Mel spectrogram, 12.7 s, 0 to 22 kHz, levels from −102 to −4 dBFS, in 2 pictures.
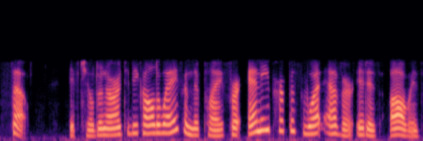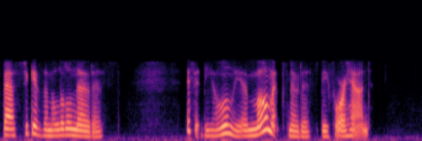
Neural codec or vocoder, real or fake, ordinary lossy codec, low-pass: codec, 24 kHz, 3.1 kbps, DualCodec; fake; Opus, 24 kbps; 3.6 kHz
